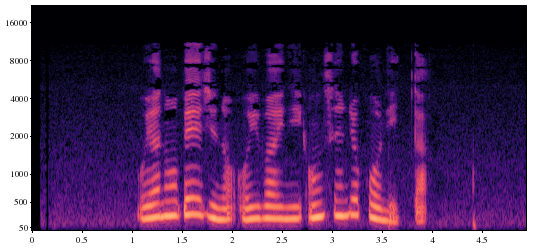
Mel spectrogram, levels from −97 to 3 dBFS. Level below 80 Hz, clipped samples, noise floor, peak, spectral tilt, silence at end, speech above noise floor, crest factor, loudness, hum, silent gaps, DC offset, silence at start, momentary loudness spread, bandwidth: -60 dBFS; under 0.1%; -58 dBFS; -8 dBFS; -7 dB/octave; 0.5 s; 38 dB; 14 dB; -20 LUFS; none; none; under 0.1%; 1.05 s; 13 LU; 11.5 kHz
